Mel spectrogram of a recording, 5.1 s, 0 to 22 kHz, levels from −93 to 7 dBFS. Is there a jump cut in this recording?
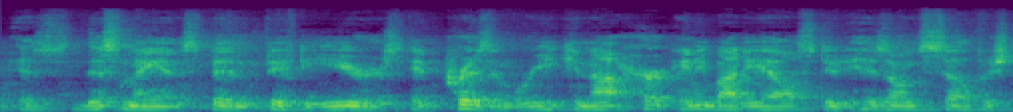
no; 0 cuts

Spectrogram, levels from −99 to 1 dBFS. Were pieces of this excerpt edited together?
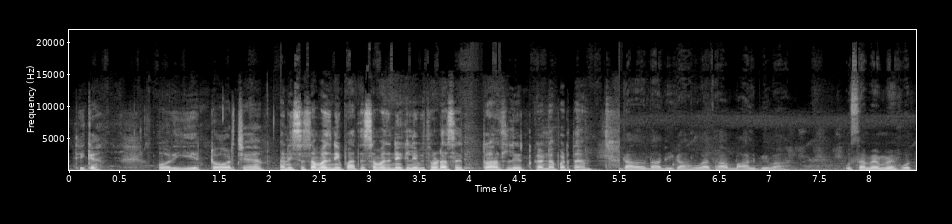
yes; 2 cuts; at 2.1 s, 5.5 s

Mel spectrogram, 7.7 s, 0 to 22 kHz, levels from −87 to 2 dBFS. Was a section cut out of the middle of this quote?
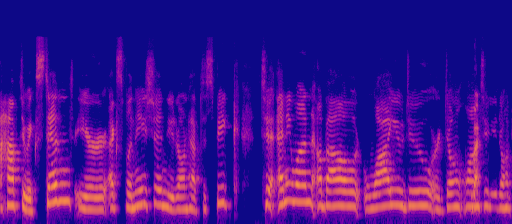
yes; 1 cut; at 1.1 s

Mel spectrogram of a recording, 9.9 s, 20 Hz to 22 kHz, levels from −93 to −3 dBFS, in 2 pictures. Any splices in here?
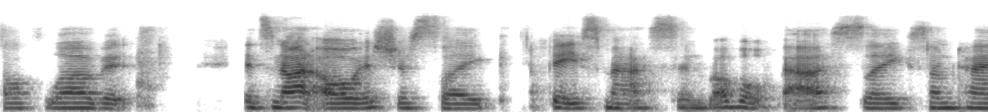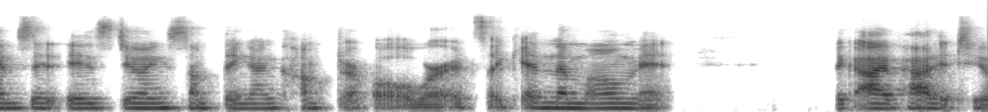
yes; 2 cuts; at 1.1 s, 2.6 s

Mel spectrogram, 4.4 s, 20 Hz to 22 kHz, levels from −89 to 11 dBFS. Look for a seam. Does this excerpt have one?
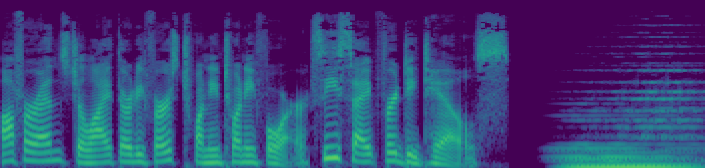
yes; 1 cut; at 3.3 s

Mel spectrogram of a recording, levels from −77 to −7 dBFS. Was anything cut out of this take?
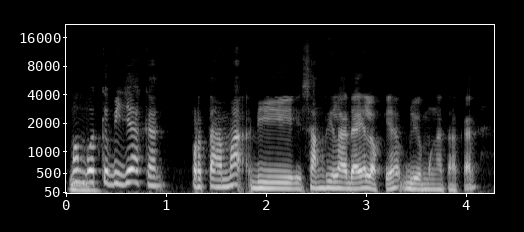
yes; 1 cut; at 1.1 s

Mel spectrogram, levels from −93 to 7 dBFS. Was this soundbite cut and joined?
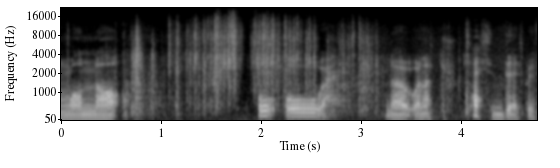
no; 0 cuts

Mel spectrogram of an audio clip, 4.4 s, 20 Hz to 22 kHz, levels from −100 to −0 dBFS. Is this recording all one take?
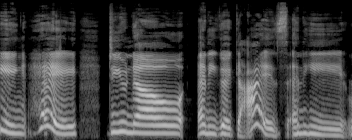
yes; 0 cuts

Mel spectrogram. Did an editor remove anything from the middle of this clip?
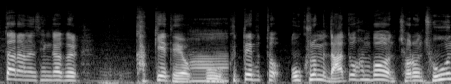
yes; 1 cut; at 2.3 s

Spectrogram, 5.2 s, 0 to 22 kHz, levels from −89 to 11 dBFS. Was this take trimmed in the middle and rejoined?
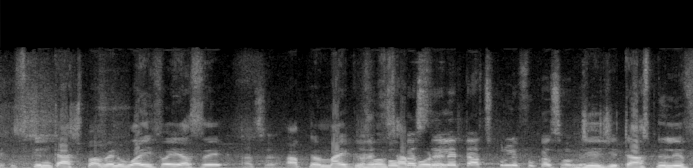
no; 0 cuts

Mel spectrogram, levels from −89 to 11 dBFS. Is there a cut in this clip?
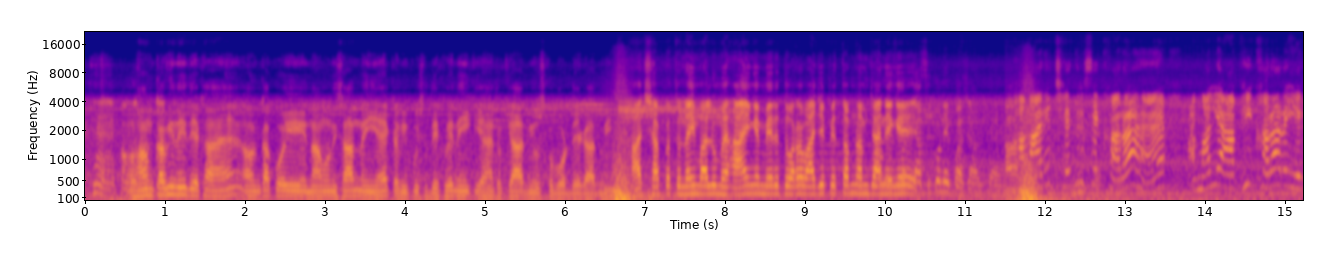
yes; 2 cuts; at 6.7 s, 11.5 s

